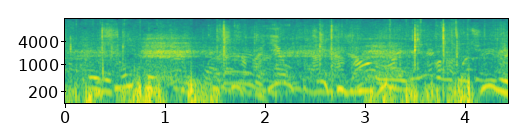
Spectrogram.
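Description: Several people talking at once while walking, with sharp clicks of trekking poles tapping on the tarmac.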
